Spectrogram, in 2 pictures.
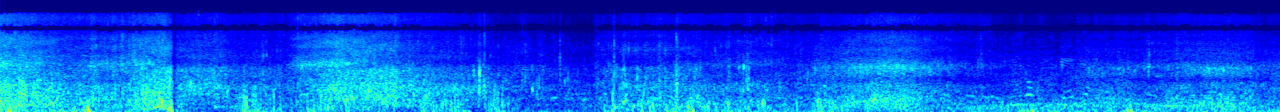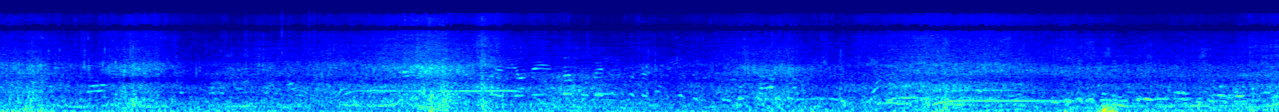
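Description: Small waves wash onto the shore.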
